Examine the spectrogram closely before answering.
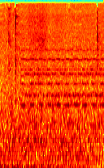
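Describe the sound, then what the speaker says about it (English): A telephone bell rings in the Kentucky Route Zero video game, a quiet, steady electronic tone held through the whole short moment with no voices over it. "Telephone rings."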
